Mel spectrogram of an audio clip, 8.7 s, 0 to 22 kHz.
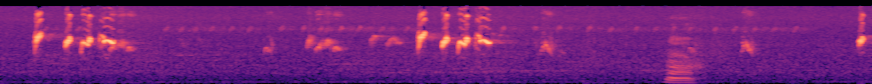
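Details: Red-whiskered bulbul decoy bird singing at a trap to lure wild birds, recorded 14 October 2018 in Vietnam: bright, chirpy phrases of quick notes in bursts every few seconds, with a brief low human voice in between.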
